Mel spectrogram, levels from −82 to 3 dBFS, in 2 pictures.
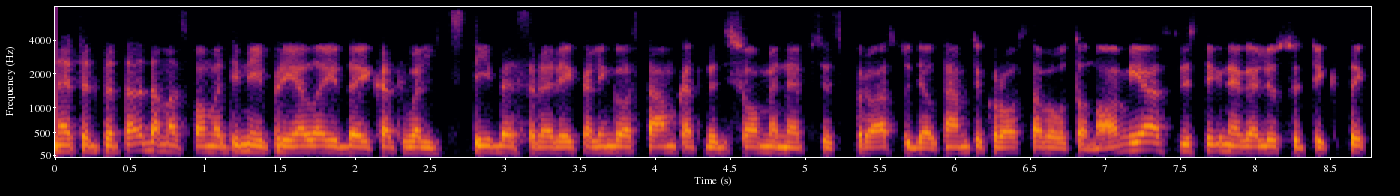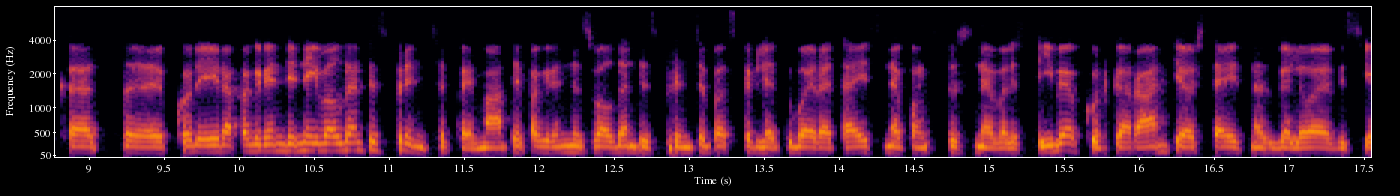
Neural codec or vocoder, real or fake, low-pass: codec, 16 kHz in and 24 kHz out, 1 kbps, XY-Tokenizer; fake; 7.2 kHz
